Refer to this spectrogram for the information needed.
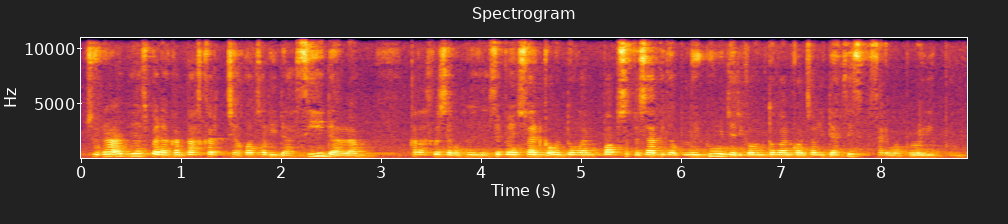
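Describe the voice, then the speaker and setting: Mellow-voiced young woman presenting. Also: medium pitch. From Indonesia. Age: young adult. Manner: halting, stumbles over English terms. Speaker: student presenter. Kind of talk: class presentation, reading accounting slides aloud. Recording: roomy echo, faint background noise.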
